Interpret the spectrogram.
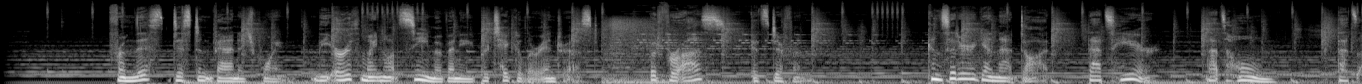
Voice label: Commercial Narrative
